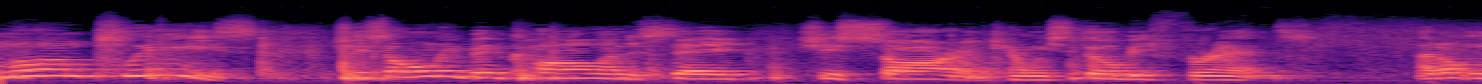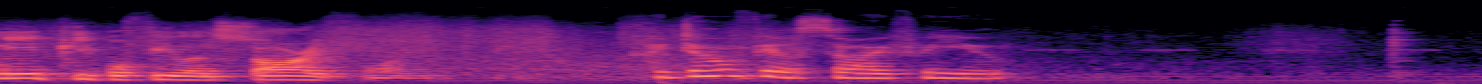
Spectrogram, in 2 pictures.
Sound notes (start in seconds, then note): none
